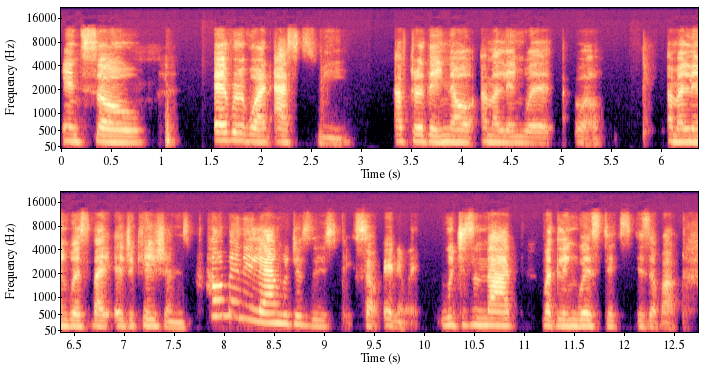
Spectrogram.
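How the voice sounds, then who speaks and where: A woman speaks with a Spanish accent. Her pitch sits in the medium range. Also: ordinary pitch variation, moderate pace. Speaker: neighborhood council representative. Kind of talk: casual chat.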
